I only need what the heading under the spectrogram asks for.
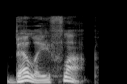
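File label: "belly-flop", British English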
